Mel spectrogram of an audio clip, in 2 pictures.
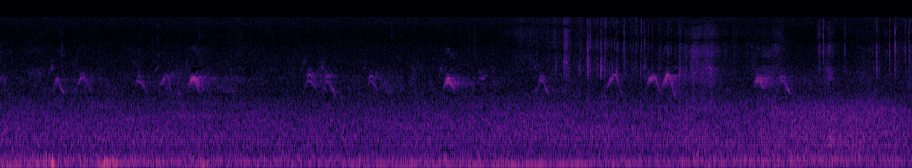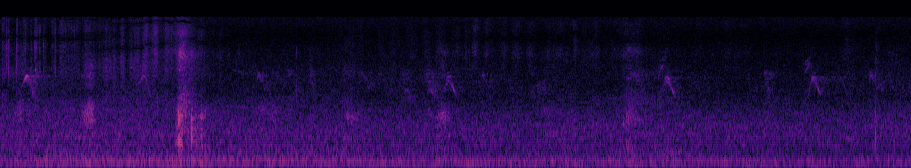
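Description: Quiet outdoor ambience with small birds chirping faintly and repeatedly, and one sharp click about eight seconds in.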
